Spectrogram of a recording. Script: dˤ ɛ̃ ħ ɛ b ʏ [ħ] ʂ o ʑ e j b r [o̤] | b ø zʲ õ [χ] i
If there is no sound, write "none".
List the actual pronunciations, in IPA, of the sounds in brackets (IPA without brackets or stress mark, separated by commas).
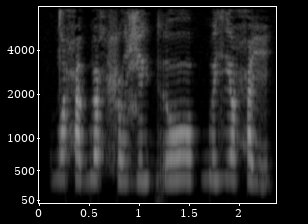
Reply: ħ, o, ħ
